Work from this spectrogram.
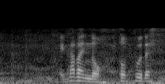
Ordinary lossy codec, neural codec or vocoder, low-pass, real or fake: none; codec, 24 kHz, 1.2 kbps, DualCodec; 5.4 kHz; fake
